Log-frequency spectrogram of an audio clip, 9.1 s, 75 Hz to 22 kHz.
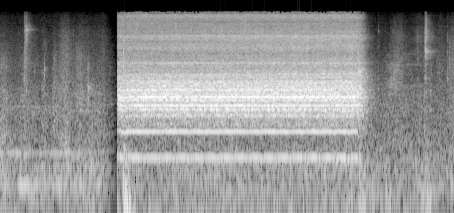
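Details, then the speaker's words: Steady high-pitched whine of a surgical drill for about five seconds placing pins to stop the cutting guide rotating on a left humerus at 30 degrees version, reverse shoulder arthroplasty instrumentation workshop; surgical drill running. "tenemos ya la guía y vamos a colocar unos pines que permitan que esto no pueda rotar"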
